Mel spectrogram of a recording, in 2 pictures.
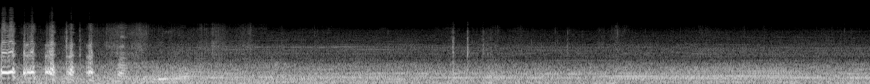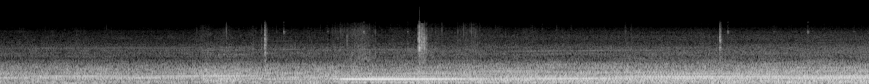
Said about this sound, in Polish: Ale twoja mama, widzę, lubi depnąć ten samochód. Tam tak, moja mama w ogóle bardzo lubi szybko jechać, no, lubi samochody.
